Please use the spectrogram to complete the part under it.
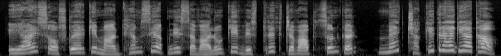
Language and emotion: Hindi, surprised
